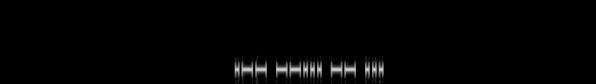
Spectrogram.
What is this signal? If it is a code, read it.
Morse code, heard as a keyed tone, about 36 wpm, 700 Hz. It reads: W7MS
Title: USA Call Signs - 4 Characters - Repeated 3x - 35wpm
